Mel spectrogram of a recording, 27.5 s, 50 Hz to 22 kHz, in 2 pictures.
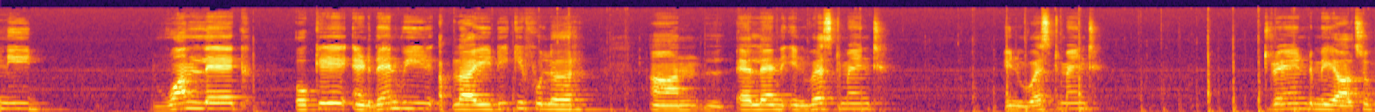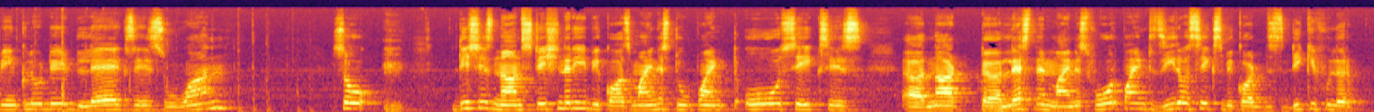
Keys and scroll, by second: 3.8-16.2 typing, 16.7 Return.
